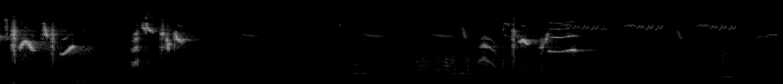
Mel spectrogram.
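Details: Hooded Oriole (Icterus cucullatus) call: a jumble of harsh chattering bursts, then scattered high whistles, slurred chirps and short trills, with a dove heard in the background.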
